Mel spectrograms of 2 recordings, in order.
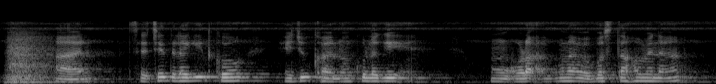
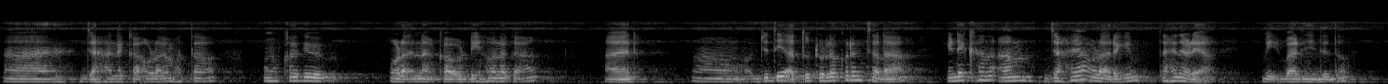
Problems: constant background noise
